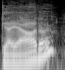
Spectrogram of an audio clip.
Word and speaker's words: Gallardo: Gallardo, inspired by the one... that is actually how it's pronounced. It's Spanish, my friend, you know.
